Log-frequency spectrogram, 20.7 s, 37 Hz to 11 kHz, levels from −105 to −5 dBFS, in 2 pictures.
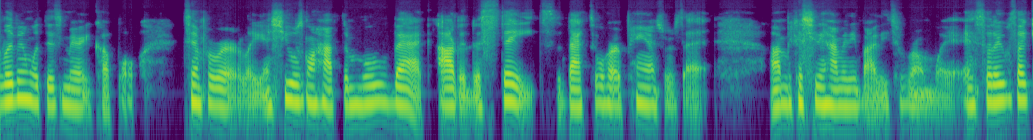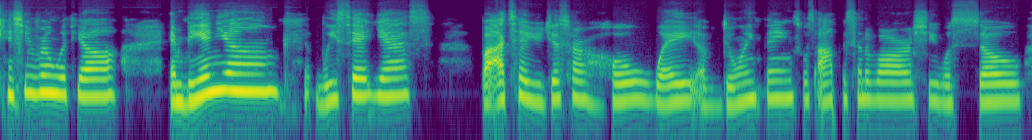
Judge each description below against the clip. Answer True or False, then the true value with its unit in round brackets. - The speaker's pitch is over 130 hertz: True (185 Hz)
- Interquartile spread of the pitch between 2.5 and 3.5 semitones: False (3.9 semitones)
